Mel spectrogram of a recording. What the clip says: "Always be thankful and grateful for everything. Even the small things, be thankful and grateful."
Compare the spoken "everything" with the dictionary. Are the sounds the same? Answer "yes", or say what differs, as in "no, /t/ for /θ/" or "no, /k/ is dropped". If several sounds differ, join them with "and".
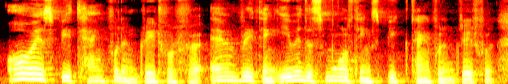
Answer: no, /t/ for /θ/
